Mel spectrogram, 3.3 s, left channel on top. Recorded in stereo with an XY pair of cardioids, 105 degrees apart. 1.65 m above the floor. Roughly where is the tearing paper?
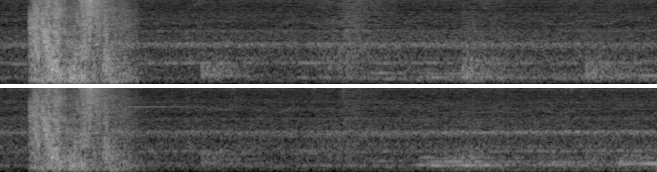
Ahead left.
